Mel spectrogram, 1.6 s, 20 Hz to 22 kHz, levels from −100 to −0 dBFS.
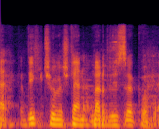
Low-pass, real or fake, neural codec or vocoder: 10.8 kHz; fake; codec, 24 kHz, 0.9 kbps, WavTokenizer, medium music audio release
